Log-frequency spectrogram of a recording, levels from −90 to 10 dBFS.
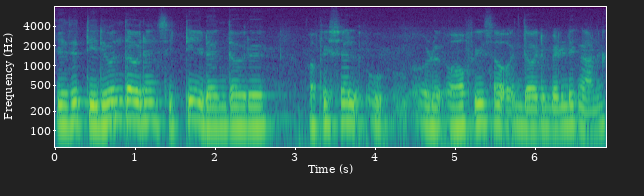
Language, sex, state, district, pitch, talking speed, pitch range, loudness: Malayalam, male, Kerala, Thiruvananthapuram, 125 Hz, 115 wpm, 115-130 Hz, -16 LUFS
